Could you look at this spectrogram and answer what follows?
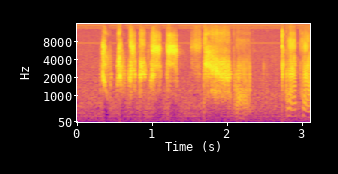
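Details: Four-month-old parrot mimicking talk; short high, breathy syllables in a quick series, then a longer hissy drawn-out sound and a few final clipped notes.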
